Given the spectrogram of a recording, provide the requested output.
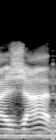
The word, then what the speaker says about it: Aja: Aliás, já te pergunto, você pronuncia Aja também, né? – É, a, eu sei que os americanos pronunciam, alguns pronunciam ajá, né? Então, porque é francês e tal, mas eu tô falando aja porque foi como eu sempre li.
